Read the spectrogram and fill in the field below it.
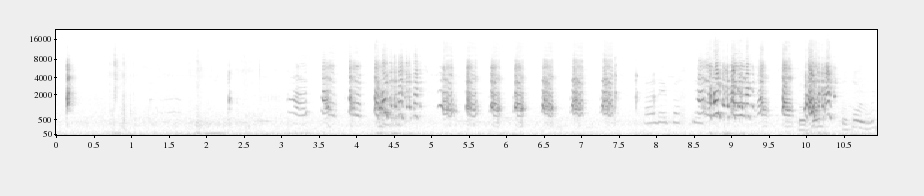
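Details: Turkey calling: a few scattered notes, then a long rapid run of harsh, rattling pulses, a brief pause, and a final dense burst of throaty gobbling.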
